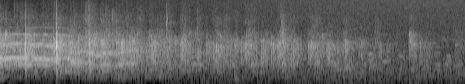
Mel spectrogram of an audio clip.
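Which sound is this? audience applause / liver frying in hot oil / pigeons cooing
audience applause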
